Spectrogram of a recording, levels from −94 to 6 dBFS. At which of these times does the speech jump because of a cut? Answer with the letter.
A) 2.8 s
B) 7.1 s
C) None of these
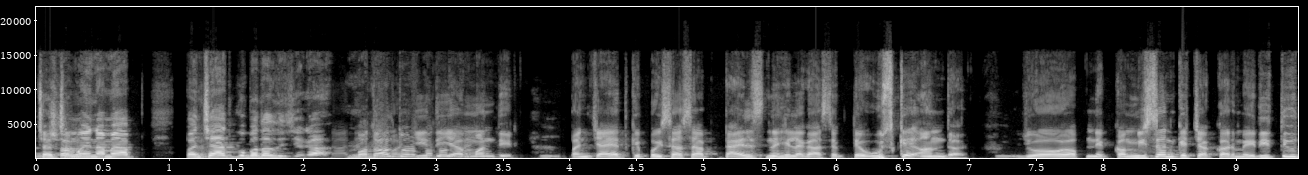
A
